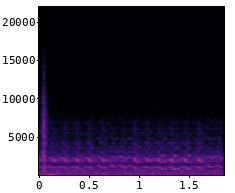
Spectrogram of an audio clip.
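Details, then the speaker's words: 2010 Ford F350 6.4 Power Stroke, 98,000 miles, earlier white smoke and empty coolant bottle. Steady cranking with faint regular ticking, never fires; fuel pressure fine, no codes. Owner suspects three cracked or melted pistons. "So unfortunately, I can't get the F350 to start. I'm guessing what's going on is the engine has either cracked or melted pistons."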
